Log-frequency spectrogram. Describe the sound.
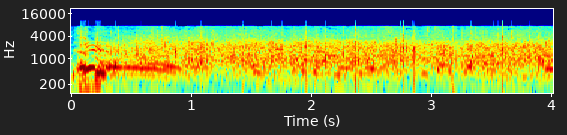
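An audience at a sermon breaks into loud, dense applause from many hands right after a brief spoken line, holding a steady, even roar of claps to the end.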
